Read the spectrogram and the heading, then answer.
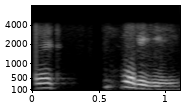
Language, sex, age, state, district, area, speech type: Odia, male, 45-60, Odisha, Boudh, rural, conversation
